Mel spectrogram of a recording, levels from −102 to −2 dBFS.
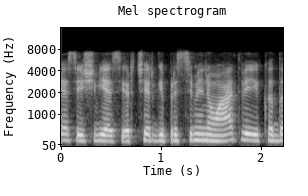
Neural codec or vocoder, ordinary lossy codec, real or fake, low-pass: none; Opus, 64 kbps; real; 7.2 kHz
